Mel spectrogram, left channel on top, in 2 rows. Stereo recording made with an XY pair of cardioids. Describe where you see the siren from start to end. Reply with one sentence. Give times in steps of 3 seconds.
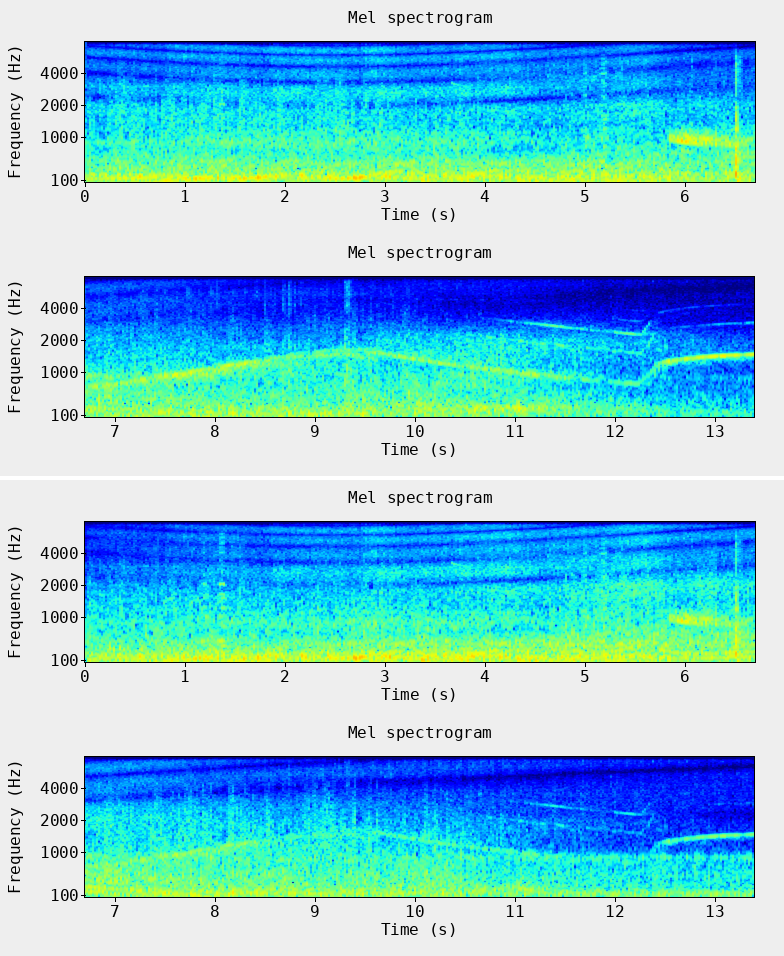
In this clip you hear the siren on the right from 0 s, in the centre from 3 s and on the left from 6 s.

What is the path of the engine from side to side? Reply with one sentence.
You can hear the engine go from the left side to the right.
